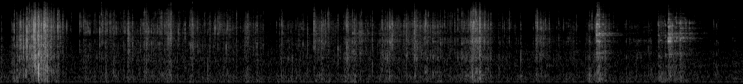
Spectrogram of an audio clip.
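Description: Scissors cut out paper shapes at close range, giving quiet, irregular crinkling and snipping with a few sharper cuts and rustles scattered through, and no talking.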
